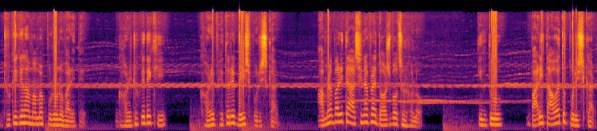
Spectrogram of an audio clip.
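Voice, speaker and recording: A man narrating a scripted first-person horror story in a measured storytelling manner. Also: mid-range voice, mellow. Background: background music.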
